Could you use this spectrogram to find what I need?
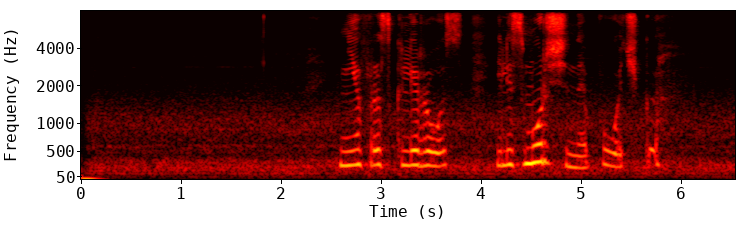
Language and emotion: Russian, sad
